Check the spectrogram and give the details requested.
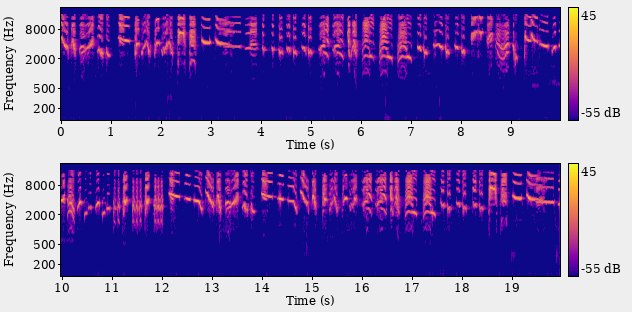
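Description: An Oriental magpie-robin sings a rich, varied stream of high whistles, trills and chirps.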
